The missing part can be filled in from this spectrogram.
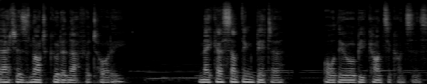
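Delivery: simple, flat, level, even-toned threatening monotone. Imitating disgusted diners addressing Tori, in a level threatening monotone. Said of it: "they talk to you in a very simple monotone".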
